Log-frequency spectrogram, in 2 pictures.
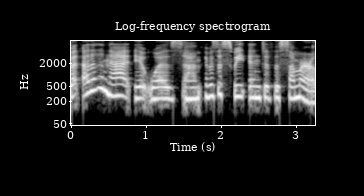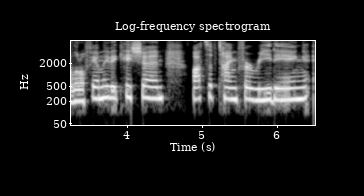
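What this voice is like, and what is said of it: Scratchy voice, catch in throat. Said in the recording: “I still don't feel 100%, and I, I feel it in my voice ... there's a catch in my throat and there's, you know, that tickle that says I want to cough ... my voice is a little bit scratchy”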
